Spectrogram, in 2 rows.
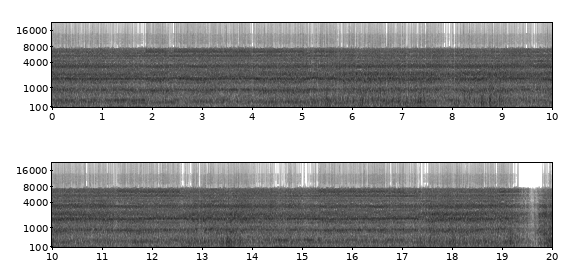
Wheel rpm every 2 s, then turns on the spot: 230, 230, 220, 230, 230, 230, 230, 230, 220, 130.
none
